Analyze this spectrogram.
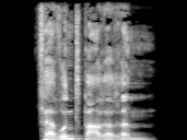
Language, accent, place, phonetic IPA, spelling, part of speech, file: German, Germany, Berlin, [fɛɐ̯ˈvʊntbaːʁəʁəm], verwundbarerem, adjective, De-verwundbarerem.ogg
- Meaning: strong dative masculine/neuter singular comparative degree of verwundbar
